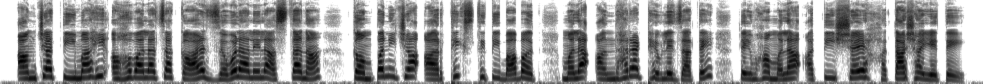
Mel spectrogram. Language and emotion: Marathi, angry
